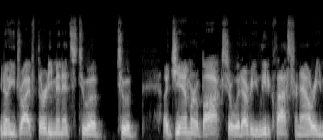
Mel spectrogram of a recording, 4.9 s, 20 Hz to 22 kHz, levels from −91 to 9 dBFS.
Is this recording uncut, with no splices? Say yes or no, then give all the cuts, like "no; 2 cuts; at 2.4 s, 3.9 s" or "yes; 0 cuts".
yes; 0 cuts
